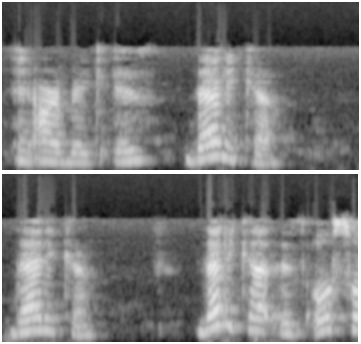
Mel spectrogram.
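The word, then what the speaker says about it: ذلك: arabic is delica delica dalika is also like heather and habi it is pronounced with alif but written without alif so we write it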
